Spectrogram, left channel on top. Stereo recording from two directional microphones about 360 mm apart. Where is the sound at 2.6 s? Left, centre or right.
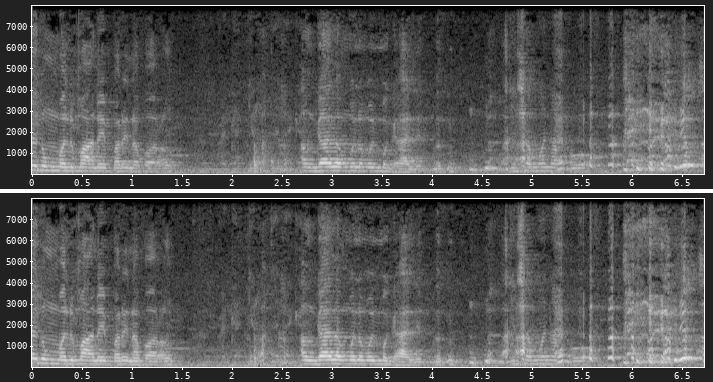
Centre.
